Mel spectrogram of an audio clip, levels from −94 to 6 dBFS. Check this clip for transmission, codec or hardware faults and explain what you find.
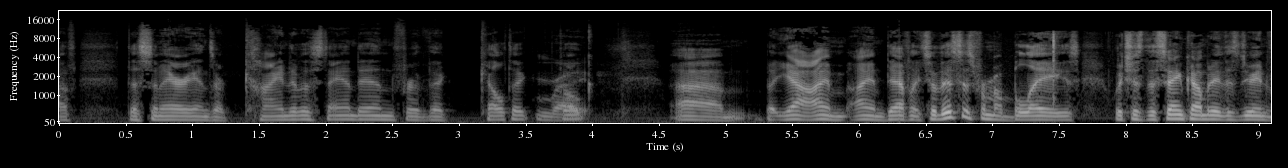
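One fault is present. From 6.30 s, right after "I am I am", to the end, the input switched to a poorer device, likely a second microphone. The sound turns duller with nothing above 10.5 kHz. Level shifts by about 5 dB. New background noise sits about 40 dB down. There is no gap at the switch.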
